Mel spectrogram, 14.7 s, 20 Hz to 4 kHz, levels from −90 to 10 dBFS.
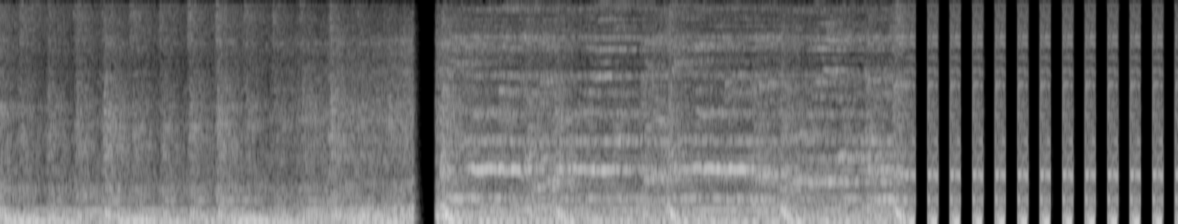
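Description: At 5.16 s the audio breaks off for about 0.3 s, to 5.45 s, in what sounds like a long network dropout. For roughly 0.27 s the last sound is carried on as a fading synthetic buzz, with a stretch of about 140 ms of near-silence. When the audio resumes, about 280 ms of material has simply gone missing. This is likely packet loss that the receiver's concealment could only paper over briefly.

From 11.44 s to the end, the audio turns into a stutter with silent gaps. A fragment of about 128 ms repeats, followed each time by roughly 153 ms of dead digital silence. The cycle recurs steadily every 281 ms until the clip stops, and no new material gets through. The likely cause is a stalled stream replaying its last buffer on each retry before running empty. Throughout, the band stops at 4 kHz, which fits a G.711 mu-law call path.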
